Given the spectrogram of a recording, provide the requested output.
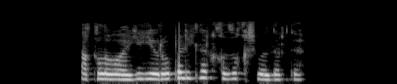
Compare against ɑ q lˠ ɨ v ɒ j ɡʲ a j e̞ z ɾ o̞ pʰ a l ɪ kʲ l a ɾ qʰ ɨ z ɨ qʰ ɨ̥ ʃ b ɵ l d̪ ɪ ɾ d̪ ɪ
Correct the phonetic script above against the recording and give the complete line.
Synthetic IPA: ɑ q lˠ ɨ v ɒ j ɡʲ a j e̞ v ɾ o̞ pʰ a l ɪ kʲ l a ɾ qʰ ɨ z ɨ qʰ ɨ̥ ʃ b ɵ l d̪ ɪ ɾ d̪ ɪ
